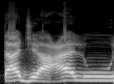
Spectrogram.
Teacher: जुबान का बीच वाला हिस्सा ऊपर वाले हार्ड पैलेट के साथ टच करेगा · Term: जीम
